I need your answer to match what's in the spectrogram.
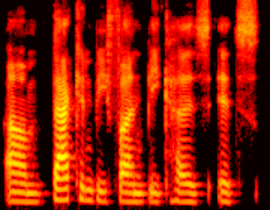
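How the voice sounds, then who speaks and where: Speaking over a video call from a small, furnished room at home, a middle-aged woman appears as a guest author in a conversational interview. Her answers are measured and explanatory, delivered in a low voice with a steady tone.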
